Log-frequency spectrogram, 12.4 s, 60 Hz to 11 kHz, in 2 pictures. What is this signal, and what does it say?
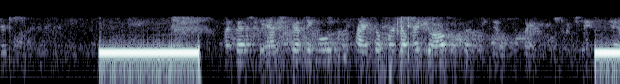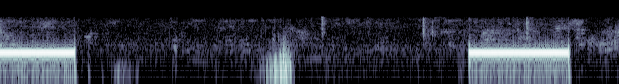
Ringback tone (Europe, 425 Hz), with speech.
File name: out- -2012- - - .2991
